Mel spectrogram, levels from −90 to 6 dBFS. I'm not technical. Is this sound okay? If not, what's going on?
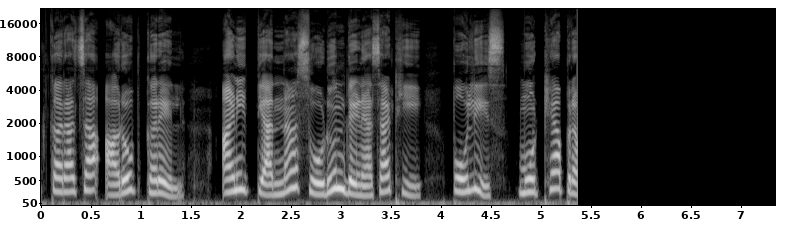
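No. This clip has a cut-off end: the last portion of audio was never saved, so at 5.36 s, right after "सोडून देण्यासाठी पोलिस मोठ्या", the speech stops abruptly into dead silence.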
